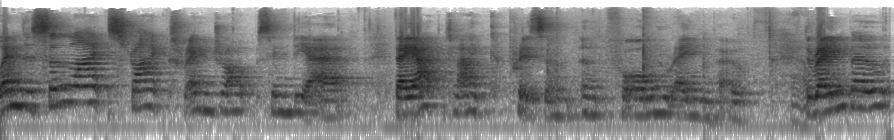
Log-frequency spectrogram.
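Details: Adult woman with laryngeal dystonia (spasmodic dysphonia), type not stated, reading the Rainbow Passage in a recording played by a speech and language therapist; laryngeal dystonia (spasmodic dysphonia).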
